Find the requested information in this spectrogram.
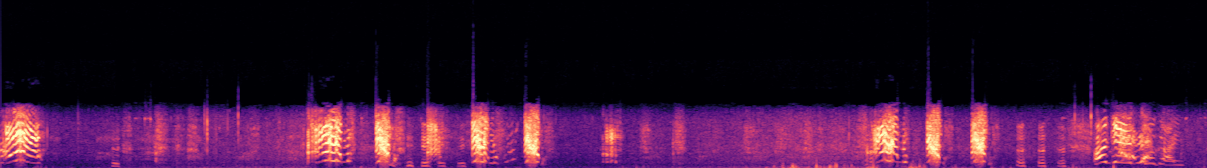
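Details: Young puppy practising its bark: rapid bursts of shrill yips and squeaky barks in uneven clusters, about two per second, with a person's voice talking over it.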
